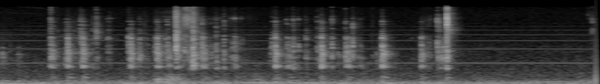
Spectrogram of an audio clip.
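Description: Computer keyboard being typed on: a quick, uneven run of key clicks typing out a short terminal command, stopping with a sharper keystroke about four and a half seconds in.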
